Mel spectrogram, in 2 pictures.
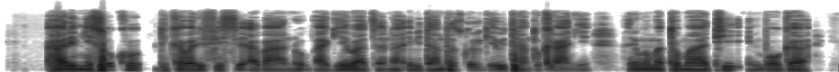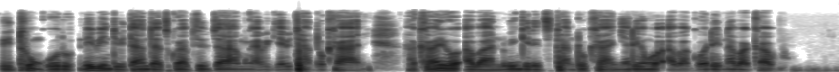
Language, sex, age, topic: Rundi, female, 18-24, agriculture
